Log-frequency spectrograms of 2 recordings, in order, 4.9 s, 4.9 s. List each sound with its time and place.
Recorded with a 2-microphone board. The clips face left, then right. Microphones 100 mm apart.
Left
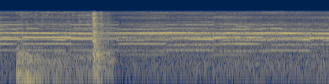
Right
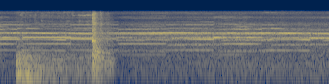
0.2 s keys jangling: 70° right (ahead or behind), 6.5 m; by 1.7 s 90° right, 5 m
